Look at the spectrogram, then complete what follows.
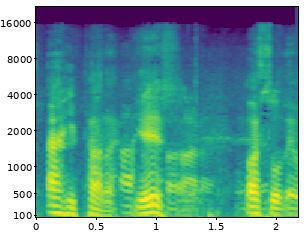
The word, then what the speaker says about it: Ahipara: Do you want me to pronounce it? Yeah. Aripara? That's it, that's close, it's Ahipara.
